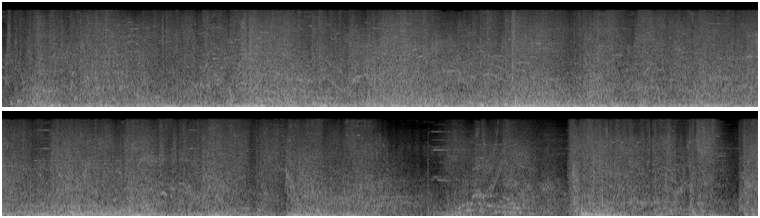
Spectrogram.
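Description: Magic blasts, clashes and explosions crackle and boom in a busy fight.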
